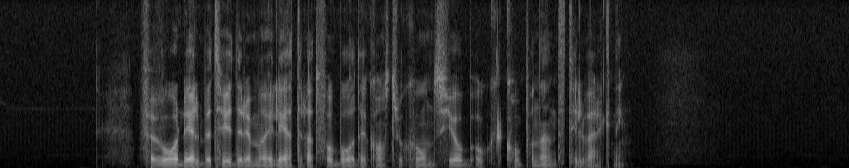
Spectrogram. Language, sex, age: Swedish, male, 24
